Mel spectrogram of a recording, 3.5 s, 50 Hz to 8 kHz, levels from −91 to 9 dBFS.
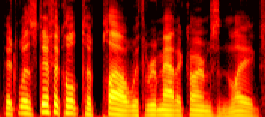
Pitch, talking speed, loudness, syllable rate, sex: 125 Hz, 170 wpm, -18 LUFS, 4.3 syllables/s, male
